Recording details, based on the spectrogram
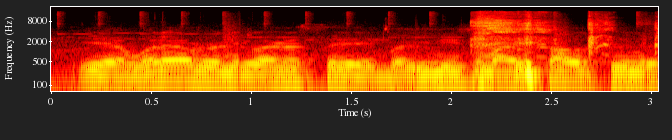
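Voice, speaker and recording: Over music in the background, a man talks with monotone, flat intonation. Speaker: online basketball game player in voice chat. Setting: online game voice chat. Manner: calm, laid-back.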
